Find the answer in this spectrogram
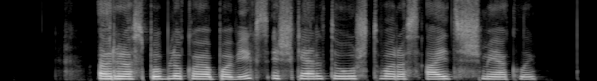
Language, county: Lithuanian, Šiauliai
